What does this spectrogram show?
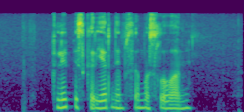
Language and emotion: Russian, neutral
